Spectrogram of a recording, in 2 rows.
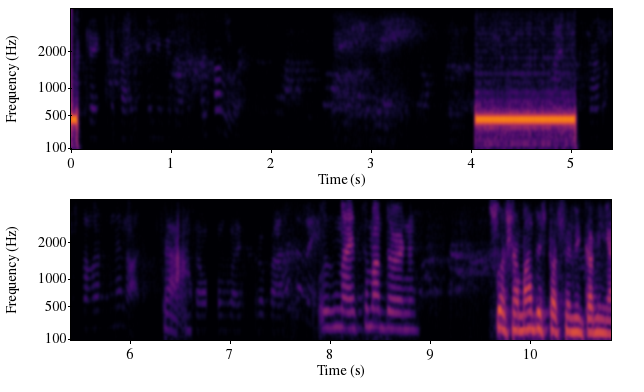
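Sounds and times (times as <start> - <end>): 
steady mid-pitched telephone tone: 4.0 - 5.1
speech: 7.9 - 9.0, 9.6 - 10.8.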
